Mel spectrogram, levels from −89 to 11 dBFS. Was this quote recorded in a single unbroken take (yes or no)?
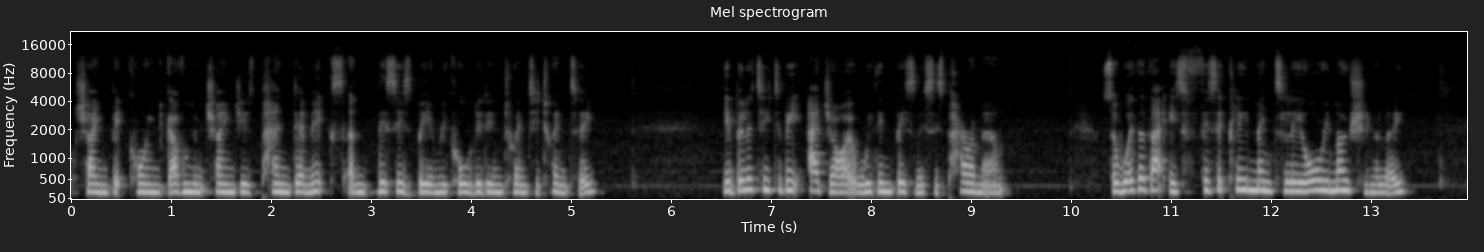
yes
